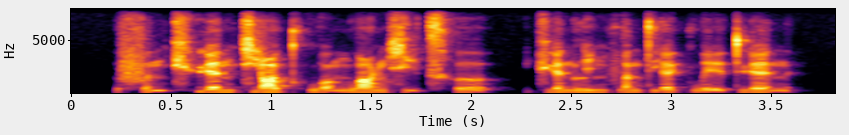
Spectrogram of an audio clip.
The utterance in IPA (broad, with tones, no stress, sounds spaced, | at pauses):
f ə̰˨˩ n t͡ɕʰ ɥ ɛ˥˧ n t͡ɕ j ɑ˥˩ ʊ̯ kʰ w ɔ̰˨˩ n̪ w ɑ˥ ŋ ɕ ḭ˨˩ t͡sʰ ɤ˥˩ | t͡ɕ ɥ ɛ˧˥ n l i˥ ŋ f w a˨ n t̪ j ɛ˧˥ k w ḛ˨˩ ɪ̯ t̪ ɥ ɛ˥˩ n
